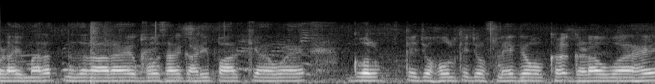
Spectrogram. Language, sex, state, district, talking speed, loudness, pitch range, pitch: Hindi, male, Punjab, Fazilka, 230 wpm, -16 LUFS, 160-170 Hz, 165 Hz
